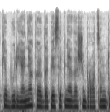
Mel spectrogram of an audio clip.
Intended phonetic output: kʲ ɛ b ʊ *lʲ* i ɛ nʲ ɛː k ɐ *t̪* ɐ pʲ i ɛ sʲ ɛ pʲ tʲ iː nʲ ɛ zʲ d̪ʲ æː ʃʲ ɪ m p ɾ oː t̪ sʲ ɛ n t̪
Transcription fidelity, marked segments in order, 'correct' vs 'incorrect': incorrect: ɾʲ, correct

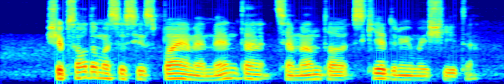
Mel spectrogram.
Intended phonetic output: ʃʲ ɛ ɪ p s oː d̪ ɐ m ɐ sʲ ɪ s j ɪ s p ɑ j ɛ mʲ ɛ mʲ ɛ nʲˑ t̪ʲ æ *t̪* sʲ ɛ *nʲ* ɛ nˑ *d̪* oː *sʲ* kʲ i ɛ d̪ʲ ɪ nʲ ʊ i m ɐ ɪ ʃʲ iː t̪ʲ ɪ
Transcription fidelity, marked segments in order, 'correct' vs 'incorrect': correct, incorrect: mʲ, incorrect: t̪, correct

